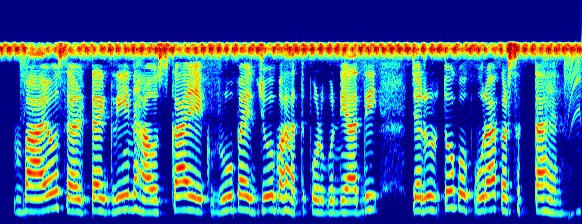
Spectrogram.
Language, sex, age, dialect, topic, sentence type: Hindi, female, 25-30, Awadhi Bundeli, agriculture, statement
